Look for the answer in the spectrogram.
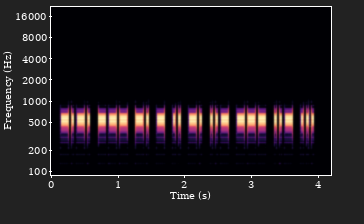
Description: Morse code, heard as a keyed tone, about 30 wpm, 550 Hz. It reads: CONTINUOUS
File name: jokes / joke 5 30 0000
